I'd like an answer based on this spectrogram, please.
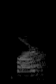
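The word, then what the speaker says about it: larb: Some popular dishes include pho, which is a beef noodle soup, lar, pronounced la, a minced meat salad with combined mint and herbs, papaya salad, and nava, a coconut-rich tapioca dessert served on ice.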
